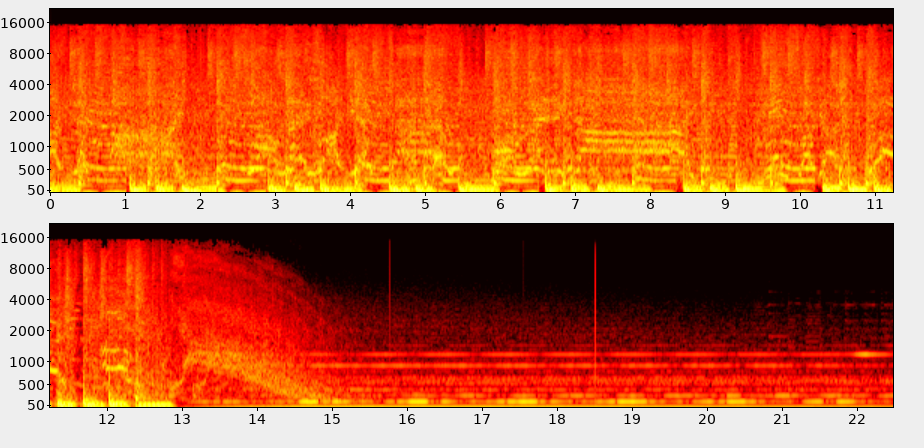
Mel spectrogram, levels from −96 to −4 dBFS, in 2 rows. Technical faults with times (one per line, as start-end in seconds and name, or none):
13.38 bit error spike
15.76 bit error spike
17.56 bit error spike
18.51 bit error spike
